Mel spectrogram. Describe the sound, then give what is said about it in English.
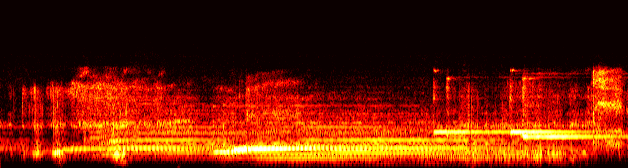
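A doorbell rings on and on for several seconds, a loud, steady electric tone with bright harmonics that shifts pitch slightly partway through. No one speaks. “For crying out loud, I hear you ringing. I'm coming. What kind of idiot would be at the door at this time?”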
